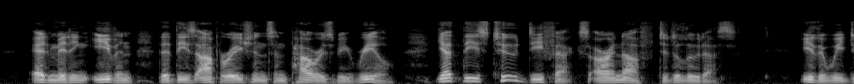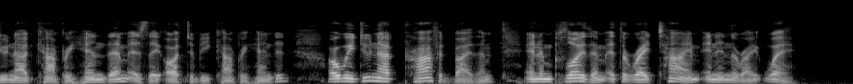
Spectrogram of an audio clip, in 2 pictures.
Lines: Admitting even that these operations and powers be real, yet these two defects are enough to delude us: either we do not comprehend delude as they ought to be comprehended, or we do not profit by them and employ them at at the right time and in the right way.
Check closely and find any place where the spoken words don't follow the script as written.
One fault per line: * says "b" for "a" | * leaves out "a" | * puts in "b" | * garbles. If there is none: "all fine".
* says "them" for "delude"
* leaves out "at"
